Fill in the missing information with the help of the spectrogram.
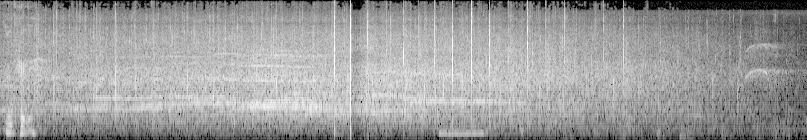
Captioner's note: applause and Cheering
